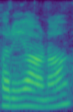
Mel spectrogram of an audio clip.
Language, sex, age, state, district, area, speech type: Punjabi, female, 30-45, Punjab, Mansa, rural, spontaneous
